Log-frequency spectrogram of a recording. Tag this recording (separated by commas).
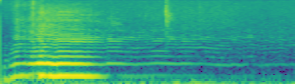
Insect, Buzz, Animal, Wild animals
